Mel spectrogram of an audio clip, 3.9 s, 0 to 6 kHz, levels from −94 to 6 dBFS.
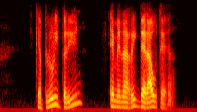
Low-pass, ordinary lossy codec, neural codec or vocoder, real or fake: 5.4 kHz; Opus, 16 kbps; none; real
